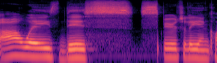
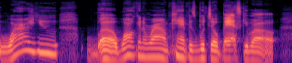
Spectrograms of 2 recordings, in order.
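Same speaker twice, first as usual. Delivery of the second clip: scornful, needling, sarcastic and mocking tone; 3 dB quieter than usual. Retelling what a coach at TSU said to the speaker, mock-sarcastic coach quote. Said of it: "and saying this sarcastically".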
